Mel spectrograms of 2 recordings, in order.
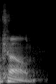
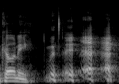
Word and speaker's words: Kohne: 10 years yeah Coney yeah we did forever like Coney Island yes and I don't I don't yeah I don't I don't know why we added the e sound but we've been doing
